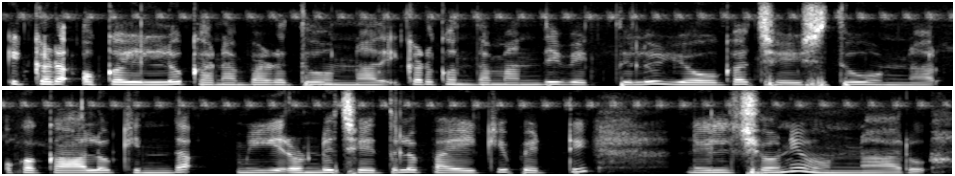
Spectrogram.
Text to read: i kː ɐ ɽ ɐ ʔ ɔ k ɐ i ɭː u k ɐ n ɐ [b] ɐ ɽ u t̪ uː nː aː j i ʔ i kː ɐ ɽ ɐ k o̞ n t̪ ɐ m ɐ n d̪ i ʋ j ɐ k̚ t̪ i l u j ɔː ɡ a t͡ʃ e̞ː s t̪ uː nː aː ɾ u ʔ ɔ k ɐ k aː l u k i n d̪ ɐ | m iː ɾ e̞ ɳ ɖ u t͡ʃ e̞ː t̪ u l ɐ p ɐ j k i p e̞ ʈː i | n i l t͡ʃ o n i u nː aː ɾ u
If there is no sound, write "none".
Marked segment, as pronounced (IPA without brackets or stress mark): b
